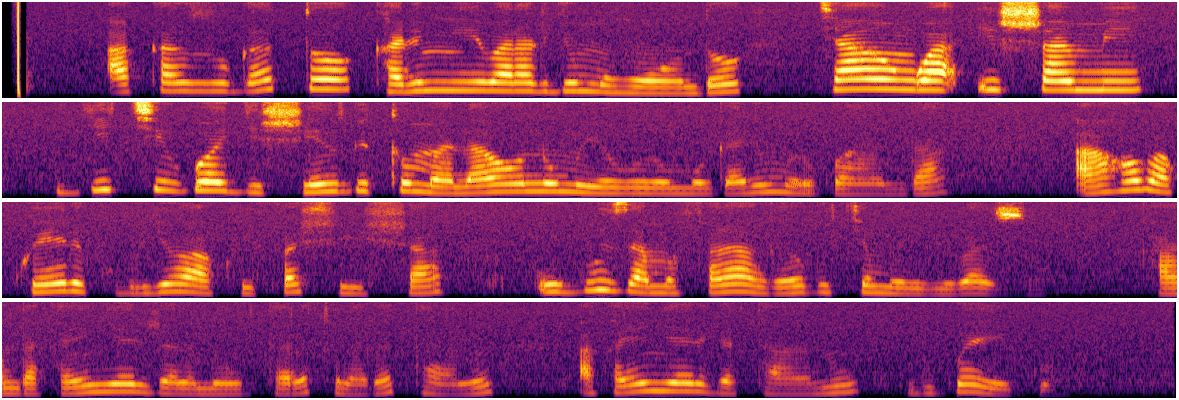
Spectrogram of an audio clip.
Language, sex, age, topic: Kinyarwanda, female, 18-24, finance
